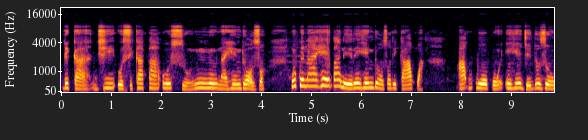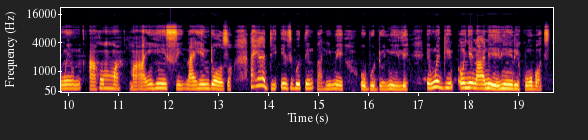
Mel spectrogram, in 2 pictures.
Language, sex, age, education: Igbo, female, 30-45, tertiary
